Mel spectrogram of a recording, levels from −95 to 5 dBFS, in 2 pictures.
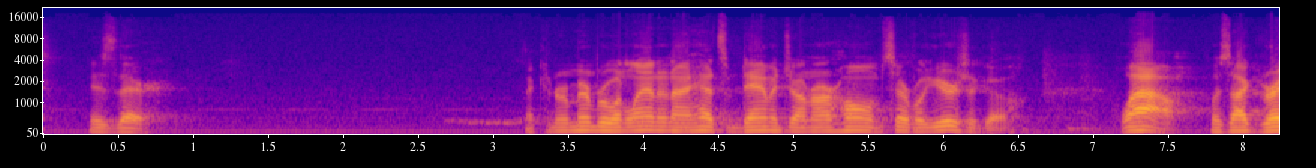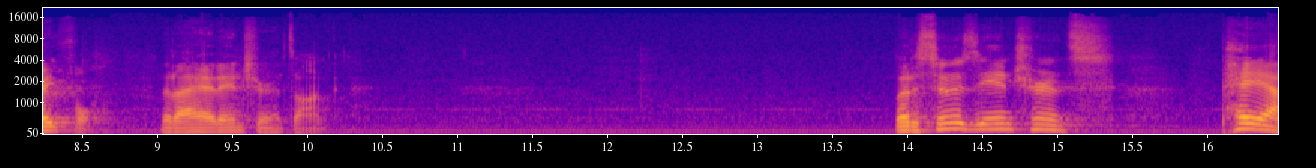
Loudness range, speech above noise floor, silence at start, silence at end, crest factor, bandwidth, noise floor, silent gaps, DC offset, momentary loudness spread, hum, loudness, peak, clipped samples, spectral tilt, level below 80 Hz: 12 LU; 33 dB; 0.3 s; 0 s; 26 dB; 18 kHz; -55 dBFS; none; under 0.1%; 17 LU; 60 Hz at -50 dBFS; -23 LUFS; 0 dBFS; under 0.1%; -5.5 dB/octave; -62 dBFS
